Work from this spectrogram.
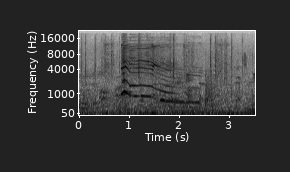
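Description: A dog whimpers in Dragon Age: Origins, a high wavering whine rising and falling for about a second, heard over a steady game background with a voice speaking.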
